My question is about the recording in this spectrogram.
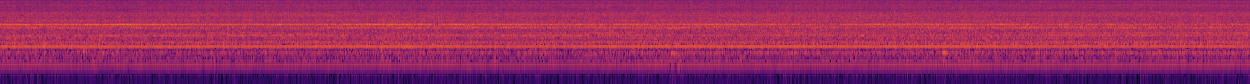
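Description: Electric blender running steadily at one speed, puréeing tomatillos, serrano peppers, cilantro, onion and garlic into a green salsa: a loud, even motor hum with a high whine.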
